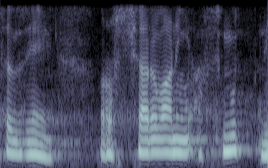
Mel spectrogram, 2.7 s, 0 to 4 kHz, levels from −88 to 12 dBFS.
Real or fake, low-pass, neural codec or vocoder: fake; 3.6 kHz; codec, 16 kHz, 16 kbps, FunCodec, trained on LibriTTS, 50 frames a second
